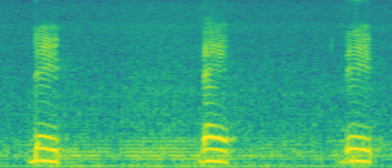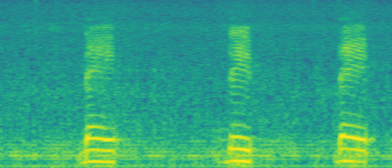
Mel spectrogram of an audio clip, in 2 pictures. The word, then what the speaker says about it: đẹp: đẹp đẹp đẹp đẹp đẹp đẹp。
